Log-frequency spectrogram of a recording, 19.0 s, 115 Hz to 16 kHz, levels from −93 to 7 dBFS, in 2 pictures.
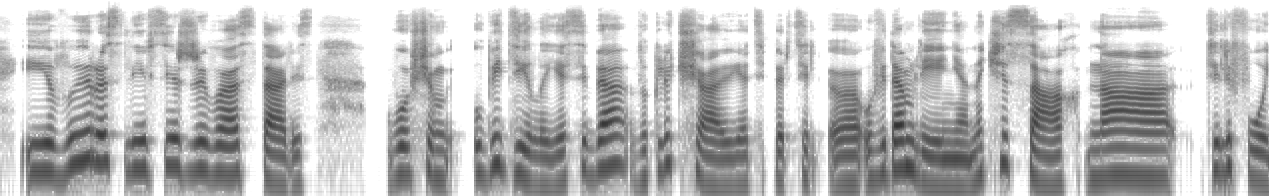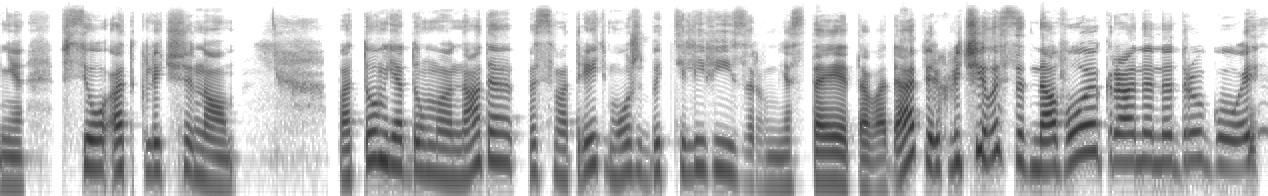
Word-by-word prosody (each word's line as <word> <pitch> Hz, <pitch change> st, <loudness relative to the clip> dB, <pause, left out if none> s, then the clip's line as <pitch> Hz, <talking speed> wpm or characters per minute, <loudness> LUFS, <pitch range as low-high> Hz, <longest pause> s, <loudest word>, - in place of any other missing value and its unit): и 215 Hz, +1 st, -1 dB
выросли, 270 Hz, +2 st, -1 dB
и -, -, +2 dB
все 245 Hz, +2 st, -2 dB
живы 215 Hz, -3 st, 0 dB
остались. 165 Hz, -6 st, -1 dB, 0.6 s
В 195 Hz, -, -9 dB
общем, 200 Hz, -1 st, -4 dB, 0.2 s
убедила 205 Hz, -6 st, -4 dB
я 155 Hz, +2 st, -4 dB
себя. 235 Hz, +7 st, +1 dB
Выключаю 175 Hz, -, -3 dB
я 155 Hz, +1 st, -5 dB
теперь 170 Hz, +2 st, -8 dB
тель 180 Hz, +1 st, -12 dB
э, 160 Hz, +2 st, -1 dB
уведомления 175 Hz, -8 st, +1 dB
на 185 Hz, +6 st, -6 dB
часах, 185 Hz, -, -1 dB
на 190 Hz, 0 st, +2 dB, 0.2 s
телефоне. 180 Hz, -9 st, -4 dB, 0.3 s
Всё 240 Hz, -1 st, +2 dB
отключено. 220 Hz, -8 st, 0 dB, 0.8 s
Потом 195 Hz, +11 st, +2 dB
я 250 Hz, -3 st, +3 dB
думаю, 210 Hz, -5 st, -2 dB
надо 270 Hz, +7 st, +1 dB
посмотреть, 215 Hz, +3 st, -3 dB
может 210 Hz, +2 st, -5 dB
быть, 220 Hz, +2 st, -4 dB
телевизор 220 Hz, -7 st, -6 dB
вместо 155 Hz, +2 st, -1 dB
этого, 155 Hz, -4 st, +4 dB
да? 325 Hz, -, +8 dB
Переключилась 275 Hz, +6 st, +4 dB
с -, -, -10 dB
одного 250 Hz, +6 st, +6 dB
экрана 275 Hz, -3 st, +3 dB
на 270 Hz, 0 st, 0 dB
другой. 255 Hz, -2 st, -1 dB
215 Hz, 125 wpm, -24 LUFS, 175-245 Hz, 0.8 s, да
